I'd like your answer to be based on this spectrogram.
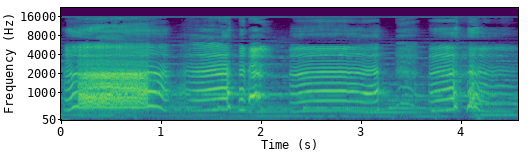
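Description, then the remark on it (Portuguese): A young child cries loudly in several long, high-pitched wails, the voice wavering and breaking between bouts, with brief gasping pauses and no other talking. “pegou a criança que chorava no colo enquanto afagava seus”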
